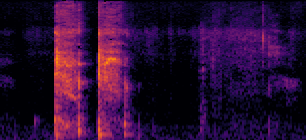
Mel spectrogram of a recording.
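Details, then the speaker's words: Adult who is sick, with headache and pain when coughing, gives two harsh, wet coughs with audible mucus ("junk") and then a faint breathy exhale: a productive cough. "but i still love the cough and you can you can hear all the cough and all the junk when i cough"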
